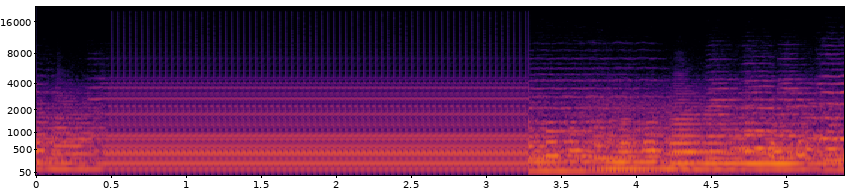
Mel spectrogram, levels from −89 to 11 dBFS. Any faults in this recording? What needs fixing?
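From 0.50 to 3.28 s there's a system hang loop: the host froze while the hardware kept replaying one 40 ms buffer, giving a rattling 25 Hz buzz. Fix the driver or system stall, and add a watchdog that mutes output when the buffer stops updating.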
